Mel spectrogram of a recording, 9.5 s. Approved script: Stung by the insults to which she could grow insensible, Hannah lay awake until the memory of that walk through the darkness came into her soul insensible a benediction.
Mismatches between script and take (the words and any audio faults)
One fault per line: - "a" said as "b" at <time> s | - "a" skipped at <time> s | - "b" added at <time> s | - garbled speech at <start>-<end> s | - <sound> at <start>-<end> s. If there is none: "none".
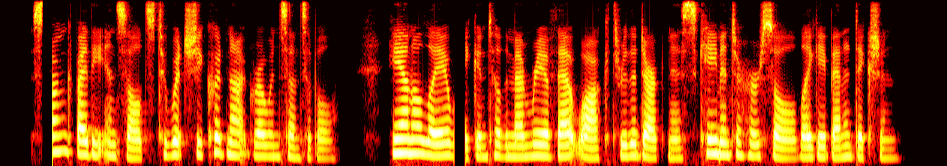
- dropout at 0.4-0.5 s
- "not" added at 2.3 s
- dropout at 4.5-4.7 s
- "insensible" said as "like" at 8.0 s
